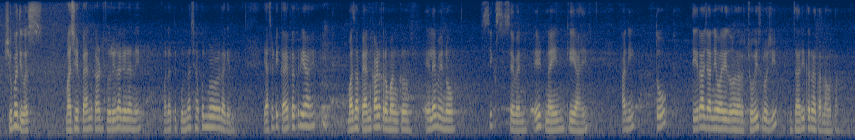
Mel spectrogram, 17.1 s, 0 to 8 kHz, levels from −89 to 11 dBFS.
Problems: constant background noise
